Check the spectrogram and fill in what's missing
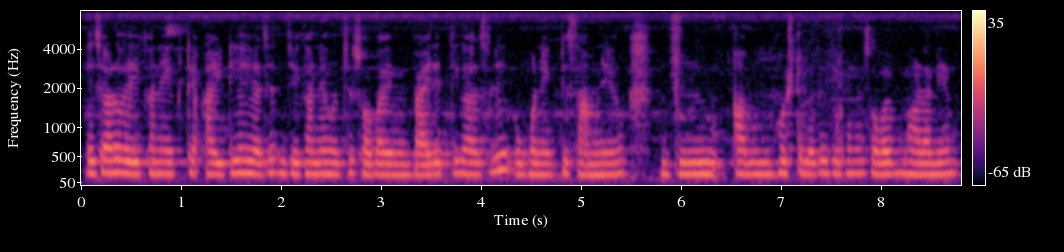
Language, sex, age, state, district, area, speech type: Bengali, female, 45-60, West Bengal, Jhargram, rural, spontaneous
